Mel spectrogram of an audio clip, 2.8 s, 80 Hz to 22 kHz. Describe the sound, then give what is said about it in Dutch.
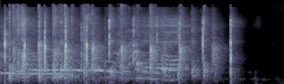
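Audience applause for expert number two, many hands clapping in a dense, steady patter for about two seconds, then thinning to a few last claps before cutting to silence. “Geef een heel groot applaus aan expert nummer 2”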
